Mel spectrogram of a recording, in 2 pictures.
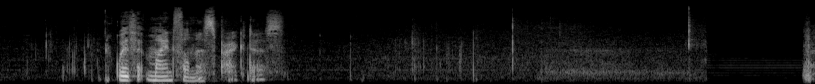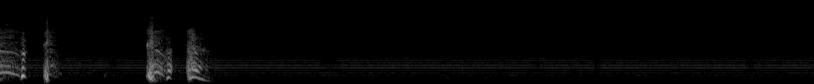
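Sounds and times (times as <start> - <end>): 
faint steady hum: 0.0 - 16.2
speech: 1.1 - 2.9
person coughing: 8.0 - 8.8, 9.6 - 10.3
throat clearing: 8.0 - 8.8.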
